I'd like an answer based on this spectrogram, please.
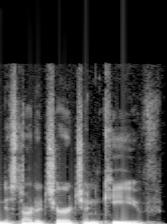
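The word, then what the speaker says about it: Kyiv: start a church in keev pronounced keev in 1994 since then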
